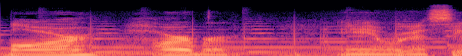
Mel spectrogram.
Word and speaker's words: Bar Harbor: So we're going to a place today called Bar Harbor, and we're going to see what that's all about. Some call it Bahava. I don't know.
